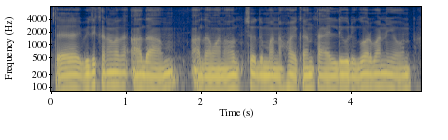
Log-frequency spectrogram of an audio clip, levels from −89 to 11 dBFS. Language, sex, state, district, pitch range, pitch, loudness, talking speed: Chakma, male, Tripura, Dhalai, 95-105 Hz, 100 Hz, -14 LUFS, 160 wpm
